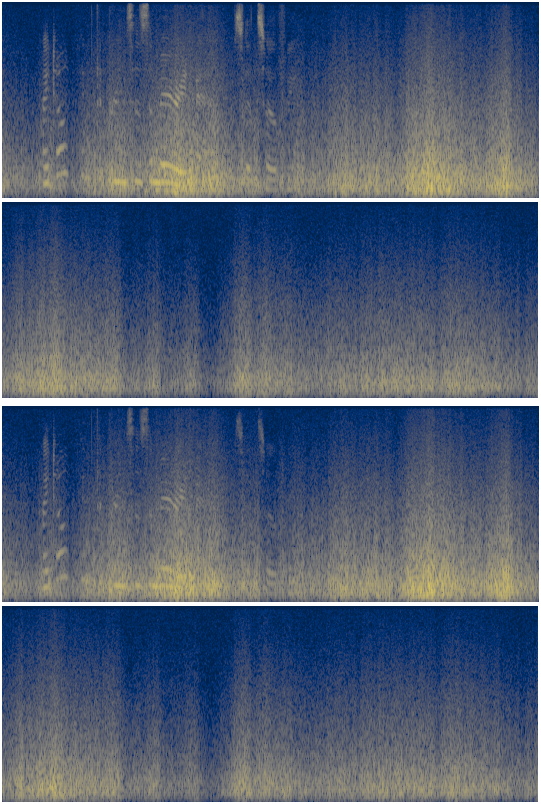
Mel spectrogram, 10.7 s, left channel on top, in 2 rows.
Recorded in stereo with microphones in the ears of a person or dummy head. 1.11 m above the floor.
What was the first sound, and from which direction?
A woman speaking, 10° left (ahead or behind).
